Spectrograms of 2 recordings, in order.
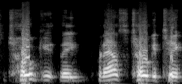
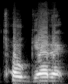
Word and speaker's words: Togetic: They pronounce Togetic as Togetic for no reason, even though you don't call Togepi Togepi, and you don't call Togekiss Togekiss.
